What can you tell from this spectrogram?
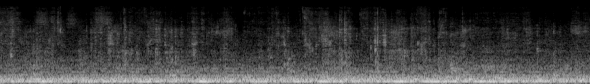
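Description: A steady low machine hum, with a metal spoon scraping and stirring a thick spice paste in a steel pot a few times.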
